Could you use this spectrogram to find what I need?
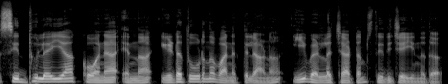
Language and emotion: Malayalam, neutral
